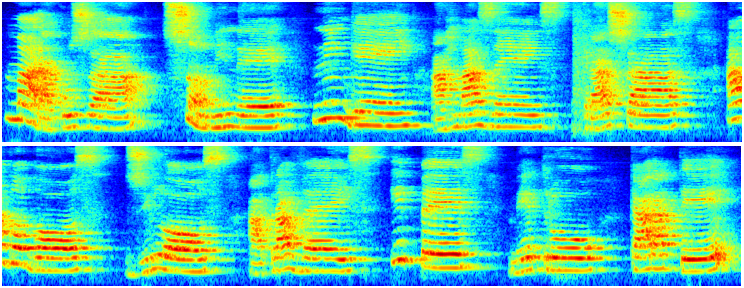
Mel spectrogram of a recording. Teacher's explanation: essas são as palavras que são acentuadas na última sílaba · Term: oxítonas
